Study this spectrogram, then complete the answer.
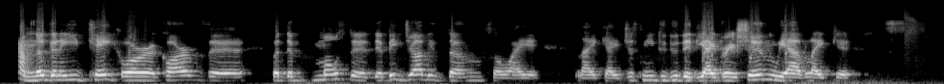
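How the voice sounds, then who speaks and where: A woman with a strong French accent, at a moderate pace, with big swings in loudness. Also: medium pitch for a woman, ordinary pitch variation. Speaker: MMA fighter. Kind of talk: interview. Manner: hesitant, many fillers.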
